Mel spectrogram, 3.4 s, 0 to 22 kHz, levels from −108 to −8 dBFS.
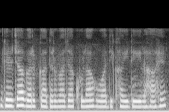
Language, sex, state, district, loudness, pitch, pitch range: Hindi, female, Arunachal Pradesh, Lower Dibang Valley, -15 LUFS, 200 Hz, 195-220 Hz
